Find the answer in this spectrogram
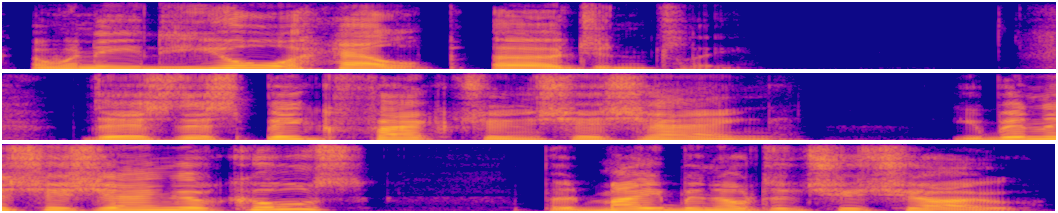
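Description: A man's voice: sits high, sing-song, moderate pace, a bit bright, no room sound, clean studio sound, pitched above the performer's own voice. A man voicing a brash, impatient Australian businesswoman in an audiobook, abrupt and exasperated. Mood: brisk, urgent. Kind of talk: audiobook character dialogue.

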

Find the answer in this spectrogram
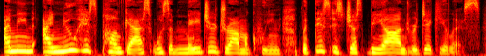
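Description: A woman reading an audiobook voices a brash, joking young man who gets loud, crude and exasperated. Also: mid-range voice, normal speed, no echo, studio quality, lightly acted. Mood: indignant. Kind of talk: audiobook character voice.

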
